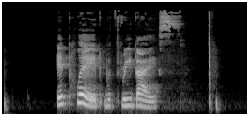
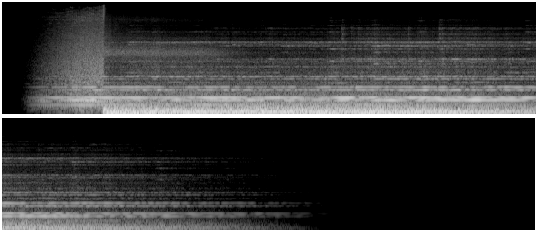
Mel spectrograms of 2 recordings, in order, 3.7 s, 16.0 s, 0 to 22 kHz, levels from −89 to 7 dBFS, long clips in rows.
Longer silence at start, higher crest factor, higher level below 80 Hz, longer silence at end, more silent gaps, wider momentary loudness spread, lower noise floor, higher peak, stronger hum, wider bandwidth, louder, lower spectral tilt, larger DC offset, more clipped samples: second, 0.05 s vs 0.6 s; first, 22 dB vs 12 dB; second, -70 dBFS vs -18 dBFS; second, 0.45 s vs 5.4 s; neither; about the same, 18 LU vs 17 LU; about the same, -73 dBFS vs -76 dBFS; first, 0 dBFS vs -4 dBFS; neither; first, 17 kHz vs 7 kHz; second, -20 LUFS vs -17 LUFS; second, -3 dB/octave vs -8 dB/octave; neither; neither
